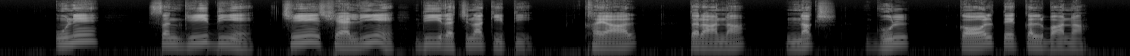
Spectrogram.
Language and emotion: Dogri, neutral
